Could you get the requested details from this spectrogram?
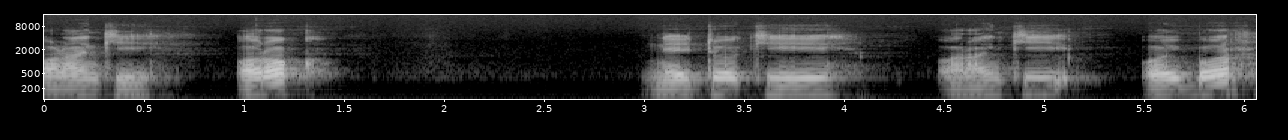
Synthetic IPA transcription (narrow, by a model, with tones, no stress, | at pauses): ɔ˨ɾa˦ŋki˨ | ɔ˦ɾɔ˦k | ne˦jto˦ki˦ | ɔ˨ɾa˦ŋki˦ | ɔ˦jbɔ˦ɾ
